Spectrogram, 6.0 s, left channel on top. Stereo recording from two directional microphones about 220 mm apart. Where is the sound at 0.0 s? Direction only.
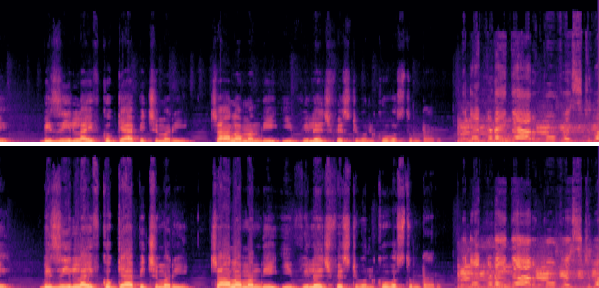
30° right (ahead or behind).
